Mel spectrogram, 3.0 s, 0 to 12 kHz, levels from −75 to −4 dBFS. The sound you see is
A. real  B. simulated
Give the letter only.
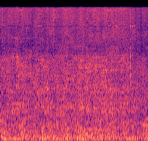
B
